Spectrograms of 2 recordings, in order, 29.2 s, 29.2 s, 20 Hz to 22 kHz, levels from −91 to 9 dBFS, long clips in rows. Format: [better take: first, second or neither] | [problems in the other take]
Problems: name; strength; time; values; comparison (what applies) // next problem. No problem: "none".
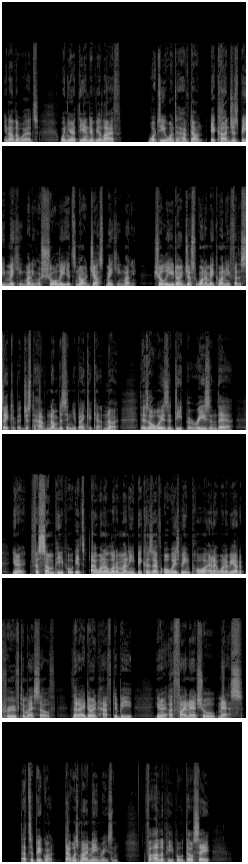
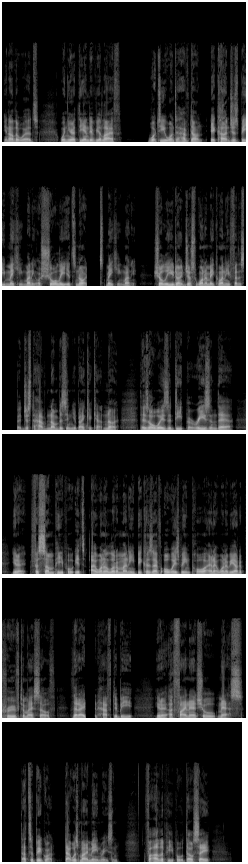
first | audio cutting out; at 6.5 s, at 9.5 s and at 21 s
